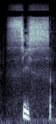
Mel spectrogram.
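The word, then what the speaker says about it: six: Then be careful here, because even if it's ending with this X, well, you'll have to pronounce it like S. Okay? So you get the 6 pronunciation. 6.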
